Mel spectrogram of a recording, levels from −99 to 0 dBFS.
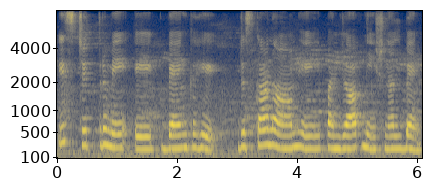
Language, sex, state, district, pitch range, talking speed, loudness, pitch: Hindi, female, Madhya Pradesh, Dhar, 215-245 Hz, 130 wpm, -15 LUFS, 225 Hz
